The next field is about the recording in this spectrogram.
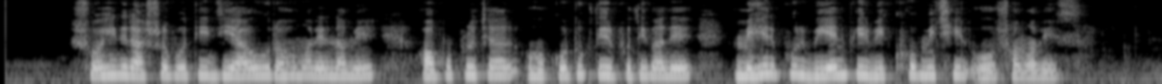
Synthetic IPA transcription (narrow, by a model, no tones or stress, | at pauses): ʃoɦid̪ɾaʃʈɾopot̪id͡ʑiauɾɔɦomaneɾname | ɔpopɾot͡ɕaɾokoʈukt̪iɾpɾot̪ibad̪e | meɦeɾpuɾbienpiɾbikʰːobmit͡ɕʰiloʃɔmabeʃ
